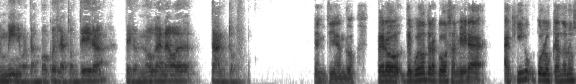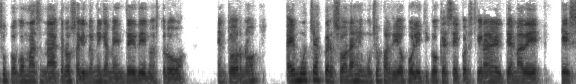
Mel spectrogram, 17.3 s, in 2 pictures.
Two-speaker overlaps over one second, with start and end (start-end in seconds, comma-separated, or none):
none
